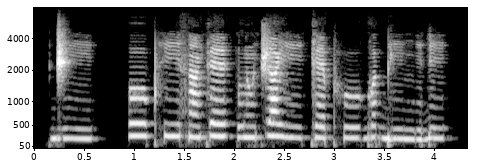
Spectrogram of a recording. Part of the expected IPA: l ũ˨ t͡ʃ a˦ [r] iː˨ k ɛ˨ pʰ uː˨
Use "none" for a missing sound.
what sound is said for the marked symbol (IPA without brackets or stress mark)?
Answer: ɣ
